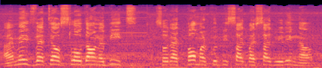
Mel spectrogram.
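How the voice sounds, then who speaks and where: A man's voice: sits high, fairly quick. A man giving casual live commentary as they play a racing video game. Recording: loud engine noise behind voice. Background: racing game car engines.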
